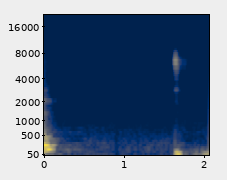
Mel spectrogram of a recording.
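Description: The end of a man's drawn-out hesitation sound "eh", then near silence broken by one short, sharp click near the end.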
